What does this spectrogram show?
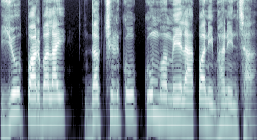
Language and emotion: Nepali, neutral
